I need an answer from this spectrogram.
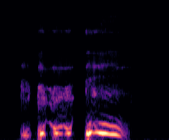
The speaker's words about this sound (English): I said, clearing my throat.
